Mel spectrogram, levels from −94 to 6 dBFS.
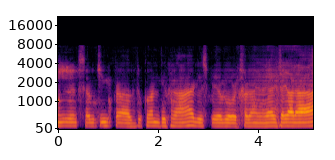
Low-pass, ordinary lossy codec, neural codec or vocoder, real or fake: none; none; codec, 16 kHz, 1 kbps, FunCodec, trained on Chinese and English, 50 frames a second; fake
